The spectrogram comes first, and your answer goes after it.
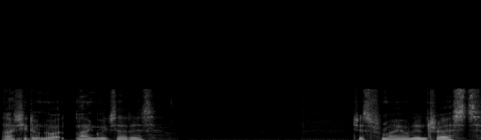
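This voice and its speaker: Mumbling, a man speaks at medium pitch with fairly even intonation. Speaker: penetration tester learning security. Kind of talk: casual live hacking walkthrough with thinking aloud. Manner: mumbling, muttering to self.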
